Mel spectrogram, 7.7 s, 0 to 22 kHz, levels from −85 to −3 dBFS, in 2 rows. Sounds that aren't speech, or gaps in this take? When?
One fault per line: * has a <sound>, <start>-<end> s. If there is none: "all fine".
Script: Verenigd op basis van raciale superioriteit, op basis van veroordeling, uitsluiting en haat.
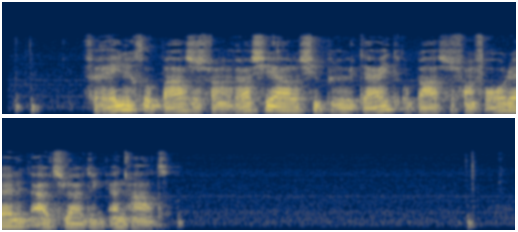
all fine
